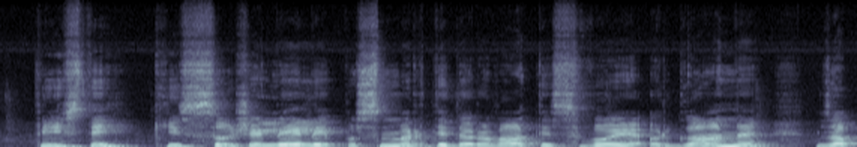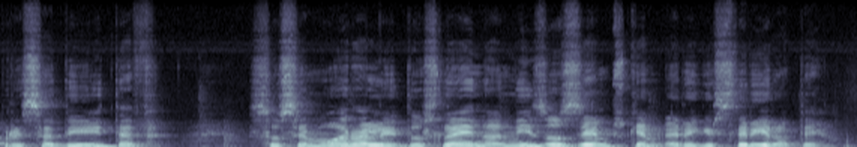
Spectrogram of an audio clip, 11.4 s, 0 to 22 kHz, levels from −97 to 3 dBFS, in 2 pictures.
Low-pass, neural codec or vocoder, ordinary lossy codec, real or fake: none; none; none; real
